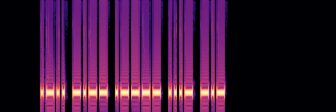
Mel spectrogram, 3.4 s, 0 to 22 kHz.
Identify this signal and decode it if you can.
Morse code, heard as a keyed tone, about 44 wpm, 690 Hz. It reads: LY1VK
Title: DXCC-100 Call Signs - 5 Characters - 45wpm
